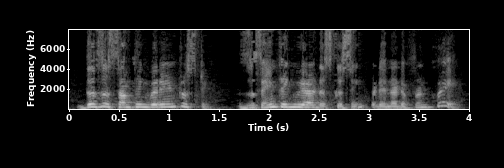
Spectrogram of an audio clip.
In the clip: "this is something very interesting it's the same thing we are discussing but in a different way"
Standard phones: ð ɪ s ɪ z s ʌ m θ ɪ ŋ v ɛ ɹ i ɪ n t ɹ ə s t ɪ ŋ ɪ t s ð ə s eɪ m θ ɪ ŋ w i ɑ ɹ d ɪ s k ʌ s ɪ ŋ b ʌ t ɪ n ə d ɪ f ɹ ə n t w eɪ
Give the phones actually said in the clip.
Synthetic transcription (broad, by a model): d ɪ s ɪ z s ʌ m t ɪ ŋ v ɛ ɹ i ɪ n t ɹ ə s t ɪ ŋ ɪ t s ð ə s eɪ m t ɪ ŋ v i ɑ ɹ d ɪ s k ʌ s ɪ ŋ b ʌ t ɪ n ə d ɪ f ɹ ə n t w eɪ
